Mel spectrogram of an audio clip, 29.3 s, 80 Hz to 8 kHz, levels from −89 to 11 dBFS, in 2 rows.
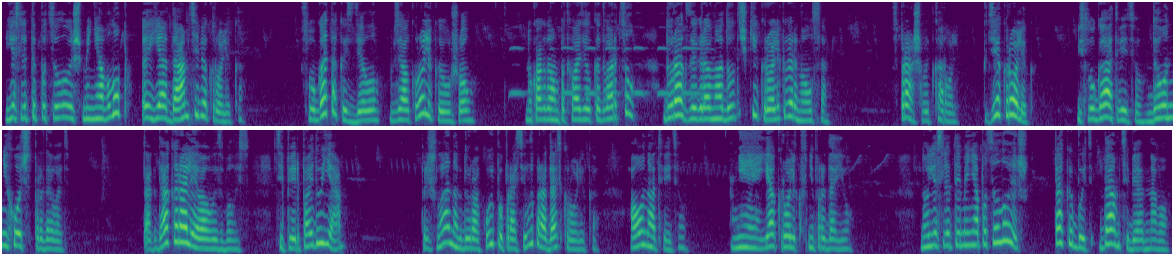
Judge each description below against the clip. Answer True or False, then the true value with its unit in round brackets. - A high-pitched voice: True (255 Hz)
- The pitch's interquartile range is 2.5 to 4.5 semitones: False (5.0 semitones)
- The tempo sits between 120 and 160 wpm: True (155 wpm)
